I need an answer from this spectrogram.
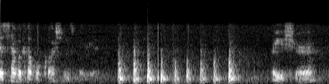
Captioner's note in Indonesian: mengetuk pintu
